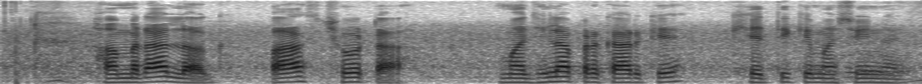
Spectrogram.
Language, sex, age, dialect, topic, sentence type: Magahi, male, 25-30, Western, agriculture, statement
